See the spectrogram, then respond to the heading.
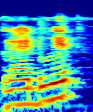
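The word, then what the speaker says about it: graduate: इसका उच्चारण ये होता है ग्रेजुएट, ड लगा दिया, ग्रेजुएट द लगा दिया।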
